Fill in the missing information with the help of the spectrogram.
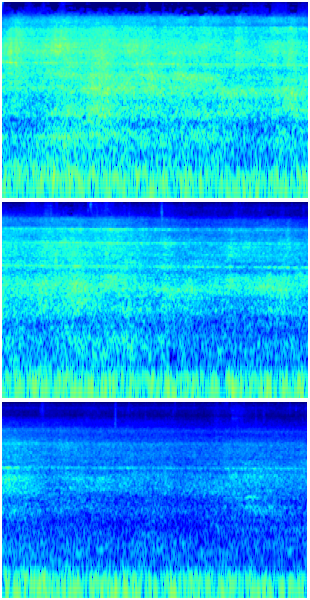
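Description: Twin-engine jet airliner at takeoff power on its roll down the runway: a steady jet roar with a faint high whine, slowly fading as it moves away.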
